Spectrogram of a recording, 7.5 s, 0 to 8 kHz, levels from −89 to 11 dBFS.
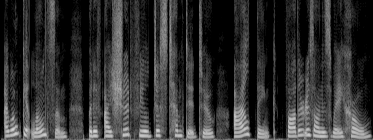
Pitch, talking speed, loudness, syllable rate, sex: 250 Hz, 160 wpm, -18 LUFS, 4.0 syllables/s, female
